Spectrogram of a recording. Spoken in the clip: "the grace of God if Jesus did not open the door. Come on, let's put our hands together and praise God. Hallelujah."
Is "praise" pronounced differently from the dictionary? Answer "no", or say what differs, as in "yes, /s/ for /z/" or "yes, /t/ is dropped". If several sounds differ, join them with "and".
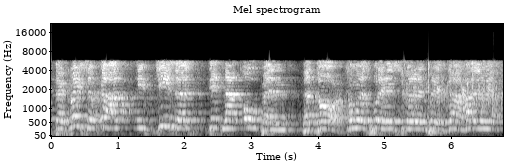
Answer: no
